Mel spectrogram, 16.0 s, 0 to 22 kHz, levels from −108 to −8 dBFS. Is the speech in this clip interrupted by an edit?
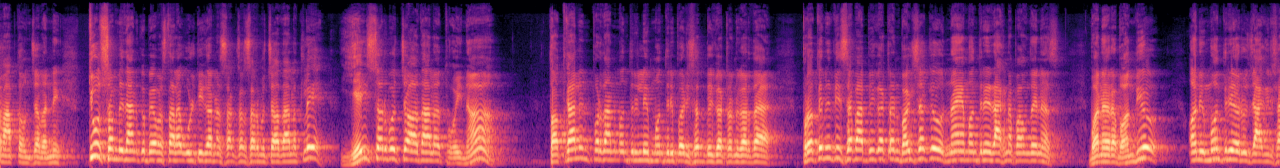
yes; 1 cut; at 4.2 s

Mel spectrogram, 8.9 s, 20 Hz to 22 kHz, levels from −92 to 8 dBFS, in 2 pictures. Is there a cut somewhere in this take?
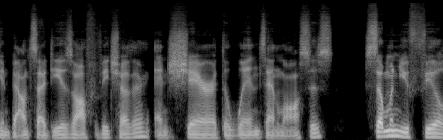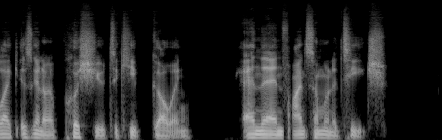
yes; 1 cut; at 7.3 s

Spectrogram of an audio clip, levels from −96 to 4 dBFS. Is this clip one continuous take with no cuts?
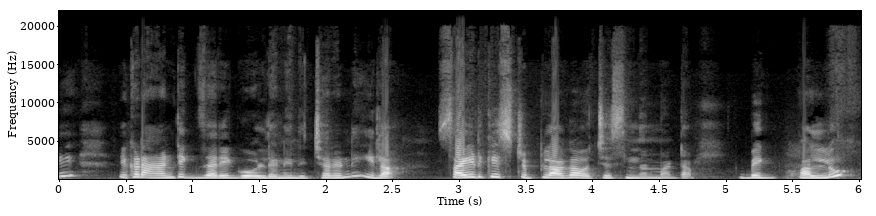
yes; 0 cuts

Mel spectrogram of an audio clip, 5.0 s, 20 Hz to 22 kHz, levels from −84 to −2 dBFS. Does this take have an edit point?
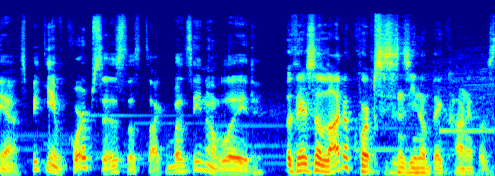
no; 0 cuts

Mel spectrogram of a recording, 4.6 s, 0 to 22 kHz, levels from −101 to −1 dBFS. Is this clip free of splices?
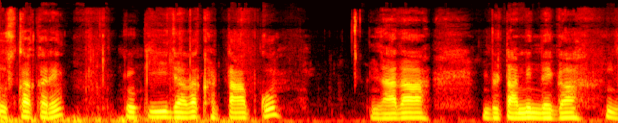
yes; 0 cuts

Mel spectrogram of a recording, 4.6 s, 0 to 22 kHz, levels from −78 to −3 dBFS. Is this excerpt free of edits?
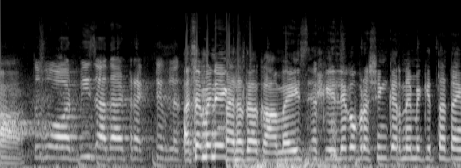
no; 1 cut; at 2.3 s

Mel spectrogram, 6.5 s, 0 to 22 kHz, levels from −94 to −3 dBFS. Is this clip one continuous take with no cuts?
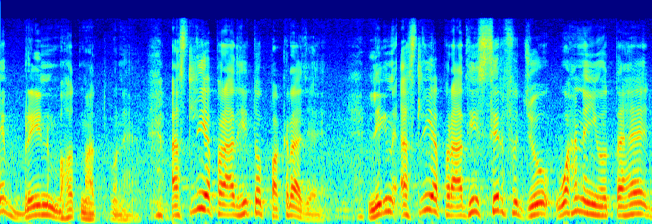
yes; 0 cuts

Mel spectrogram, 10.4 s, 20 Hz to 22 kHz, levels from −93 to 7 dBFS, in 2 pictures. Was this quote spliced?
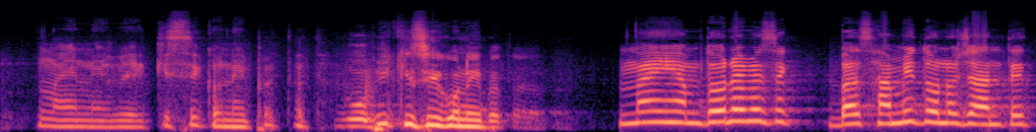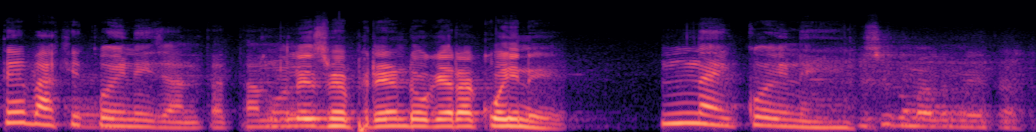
no; 0 cuts

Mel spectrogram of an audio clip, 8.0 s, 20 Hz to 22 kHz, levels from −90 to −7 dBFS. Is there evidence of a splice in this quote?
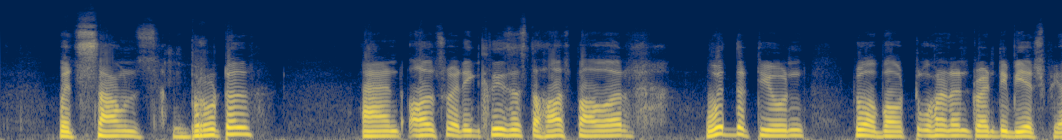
no; 0 cuts

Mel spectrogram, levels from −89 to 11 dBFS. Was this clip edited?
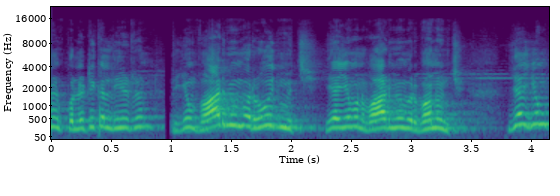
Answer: yes; 1 cut; at 1.0 s

